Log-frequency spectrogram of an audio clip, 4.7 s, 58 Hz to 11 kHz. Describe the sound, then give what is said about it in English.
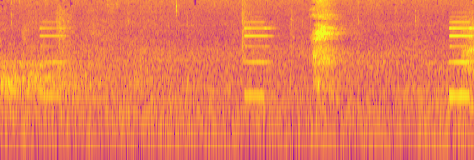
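A heart monitor registering 89 beats per minute beeps in short, clear tones spaced about two seconds apart, sounding over a steady low hum and rumble of room noise. “I know that this is the sound of a heart monitor.”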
